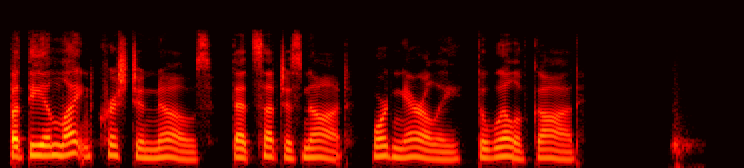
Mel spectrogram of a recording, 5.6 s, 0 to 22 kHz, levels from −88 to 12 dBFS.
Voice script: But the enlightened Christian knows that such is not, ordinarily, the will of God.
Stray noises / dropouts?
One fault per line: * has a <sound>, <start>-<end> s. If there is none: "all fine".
* has a whoosh, 5.0-5.3 s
